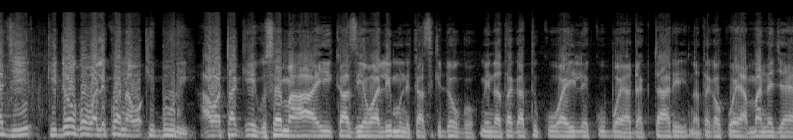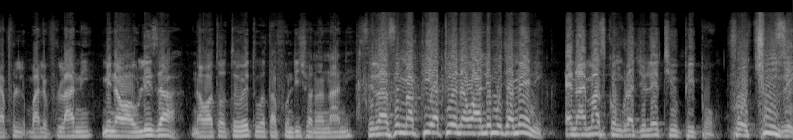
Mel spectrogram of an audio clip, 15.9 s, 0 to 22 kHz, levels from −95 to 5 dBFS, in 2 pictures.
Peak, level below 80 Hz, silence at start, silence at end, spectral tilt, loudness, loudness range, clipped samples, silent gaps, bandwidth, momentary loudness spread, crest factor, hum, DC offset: -12 dBFS; -68 dBFS; 0 s; 0 s; -5 dB/octave; -29 LUFS; 3 LU; under 0.1%; none; 15.5 kHz; 6 LU; 16 dB; none; under 0.1%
